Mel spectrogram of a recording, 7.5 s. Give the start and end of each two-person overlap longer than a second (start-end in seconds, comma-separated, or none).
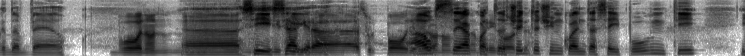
1.8-3.3, 4.0-5.4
